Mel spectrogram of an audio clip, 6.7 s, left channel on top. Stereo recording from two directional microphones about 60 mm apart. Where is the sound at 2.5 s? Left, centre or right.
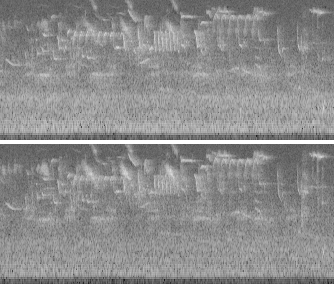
Left.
